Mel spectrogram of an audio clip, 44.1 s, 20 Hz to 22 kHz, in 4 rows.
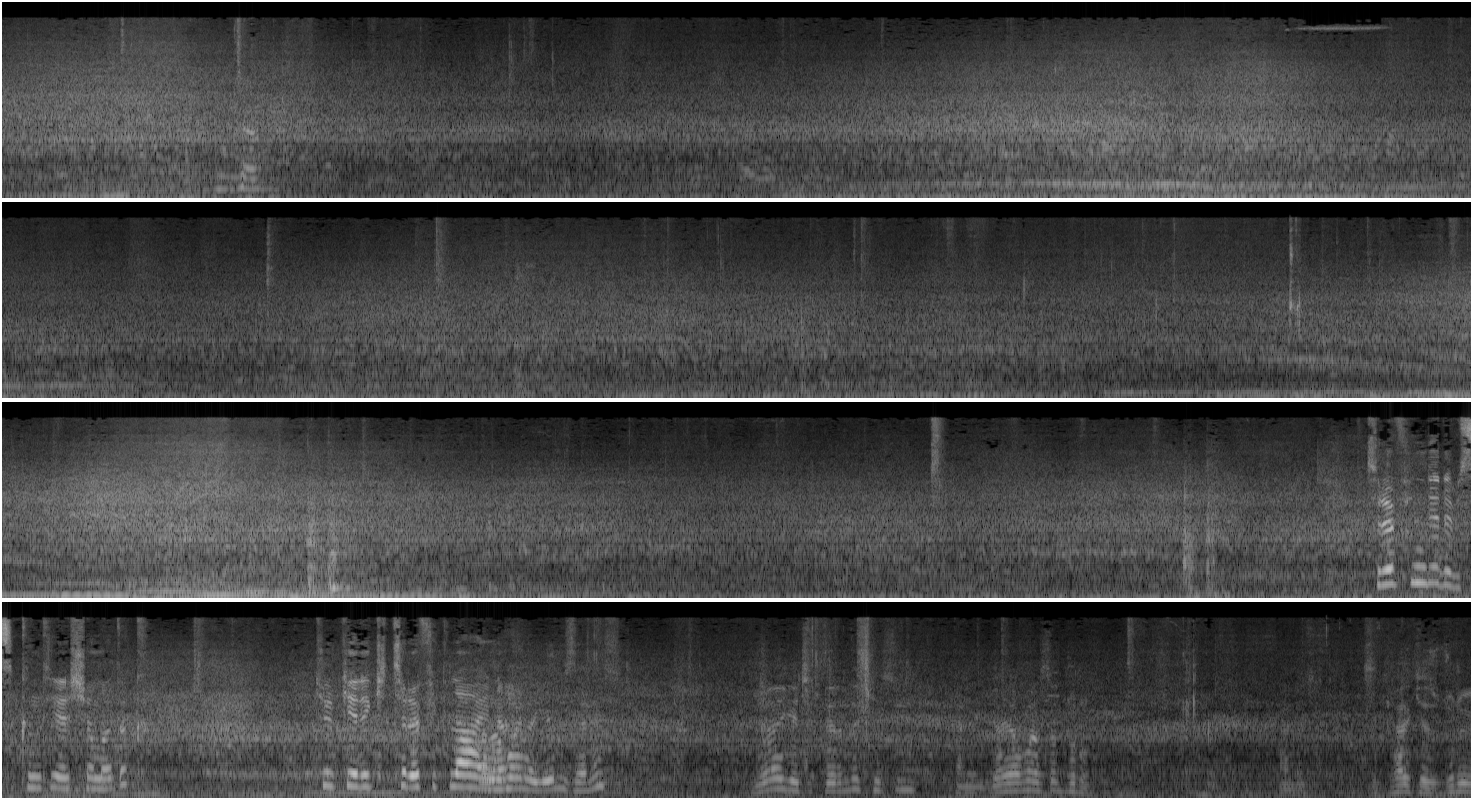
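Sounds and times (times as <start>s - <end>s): cars driving past: 0.0s - 44.0s
low steady traffic rumble: 0.0s - 44.0s.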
